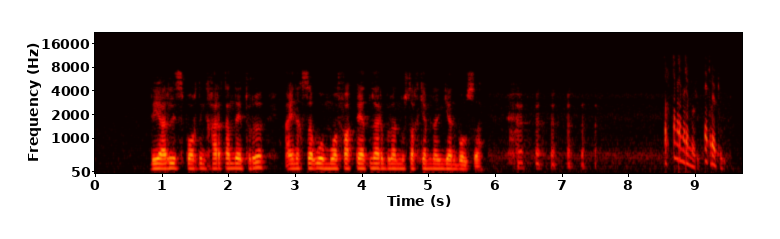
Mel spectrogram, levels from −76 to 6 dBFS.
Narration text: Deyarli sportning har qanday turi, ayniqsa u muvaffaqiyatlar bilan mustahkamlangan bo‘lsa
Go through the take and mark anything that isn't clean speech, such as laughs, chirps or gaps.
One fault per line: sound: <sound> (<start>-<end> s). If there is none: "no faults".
sound: laugh (6.2-7.6 s)
sound: chirp (8.5-9.5 s)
